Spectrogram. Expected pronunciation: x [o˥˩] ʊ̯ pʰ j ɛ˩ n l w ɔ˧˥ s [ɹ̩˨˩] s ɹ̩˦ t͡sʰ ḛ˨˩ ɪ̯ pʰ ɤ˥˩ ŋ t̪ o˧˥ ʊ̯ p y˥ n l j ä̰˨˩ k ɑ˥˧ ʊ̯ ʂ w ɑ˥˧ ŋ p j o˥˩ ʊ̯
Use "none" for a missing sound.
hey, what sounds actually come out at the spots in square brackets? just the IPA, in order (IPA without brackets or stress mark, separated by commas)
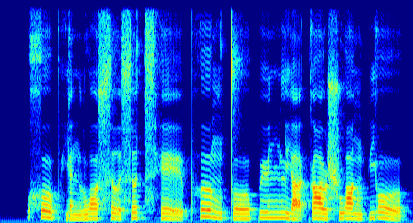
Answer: o˥˩, ɹ̩˨˩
